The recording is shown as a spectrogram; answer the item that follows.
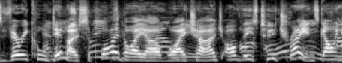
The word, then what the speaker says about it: Wi-Charge: Same thing that Y-Charge, yes it is pronounced Y-Charge, I have been reliably informed by the company, and it also works.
